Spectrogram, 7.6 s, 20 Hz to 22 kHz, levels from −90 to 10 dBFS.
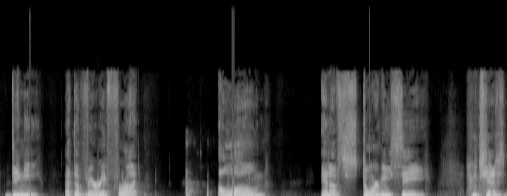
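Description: Speech, broken by six short silent holes with hard edges: 0.44–0.46 s, 1.46 s, 2.47 s, 3.48–3.51 s, 4.53 s and 5.54 s. They last from about 5 to 27 ms and recur roughly once a second. That spacing matches one-second stream segments. This is a gap between stream segments. The timestamps leave a small space between consecutive segments. The player fills it with silence. No speech is lost.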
